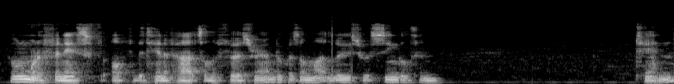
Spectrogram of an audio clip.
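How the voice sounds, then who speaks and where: A quiet, mumbling man with a fairly low pitch, in an Australian accent. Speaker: bridge director. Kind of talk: game commentary.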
